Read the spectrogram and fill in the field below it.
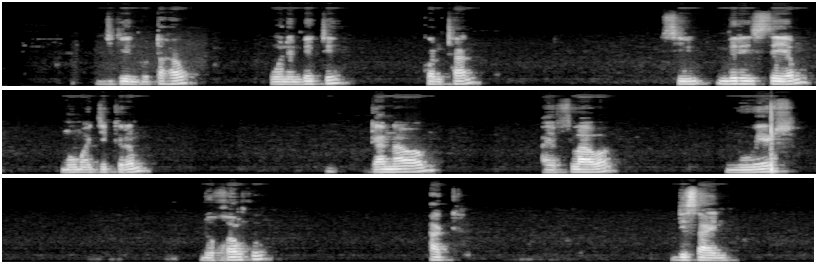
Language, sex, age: Wolof, male, 25-35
